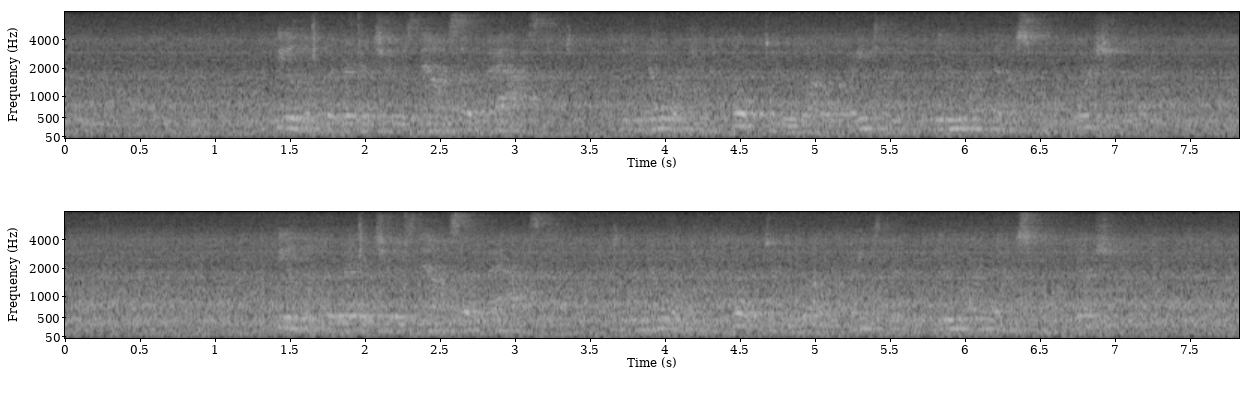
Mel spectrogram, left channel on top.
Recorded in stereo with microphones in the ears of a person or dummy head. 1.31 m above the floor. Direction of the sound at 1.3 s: 5° left (ahead or behind).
